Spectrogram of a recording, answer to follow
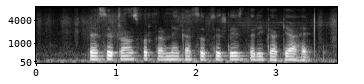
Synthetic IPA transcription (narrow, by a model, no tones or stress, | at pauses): pɛːseʈɾãːnsfəɾkɐɾnekasɐbset̪eːzt̪ɐɾiːkakjaːɦɛː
